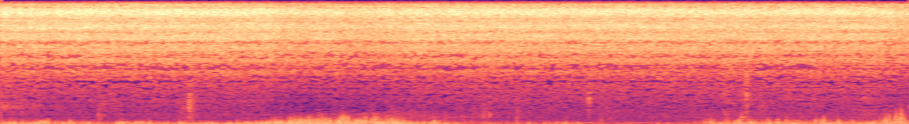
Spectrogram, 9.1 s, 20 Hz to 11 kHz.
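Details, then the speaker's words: Isuzu NPR/NRR cab-over truck, 5.2 diesel, with boost-loss check engine light and derate: intake system pressurised to about 16–18 psi with a charge air cooler test kit; thin steady hiss from a small leak at a charge pipe clamp; charge air cooler fine. "It's leaking a little bit on that clamp right there, but all of this and the charge air cooler seems fine."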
